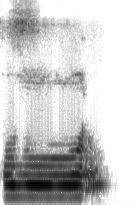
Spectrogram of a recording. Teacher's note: Nah, ro-nya dibaca tebal atau tafkhim. Kubur, tidak kubur, tidak, tapi dibaca tebal kubur.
